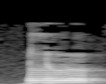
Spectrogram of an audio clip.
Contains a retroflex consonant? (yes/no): no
